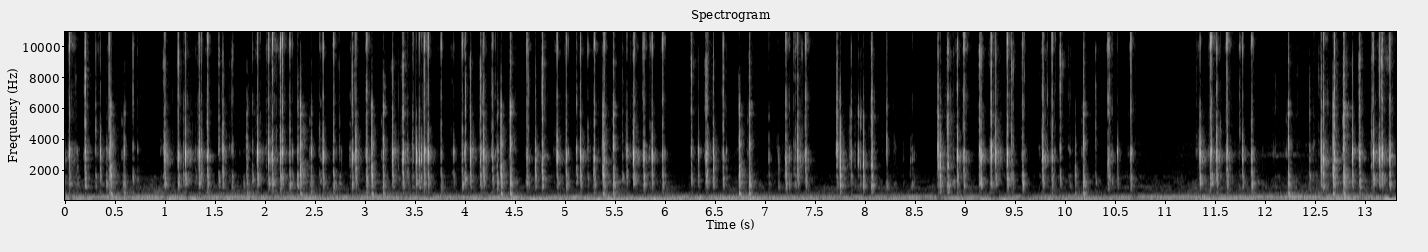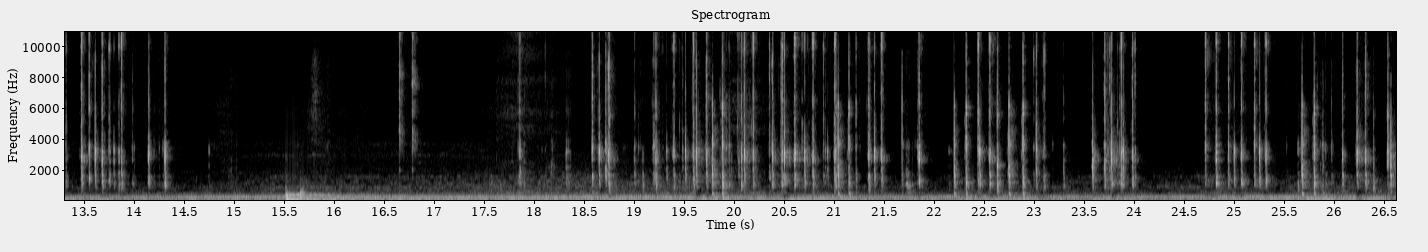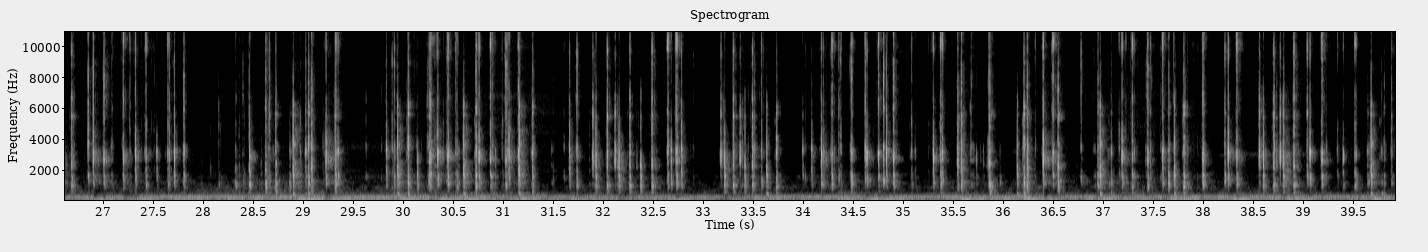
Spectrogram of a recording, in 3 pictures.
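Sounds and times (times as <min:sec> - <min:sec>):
steady low hum: 0:00.0 - 0:39.9
single thump: 0:15.5 - 0:16.9.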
